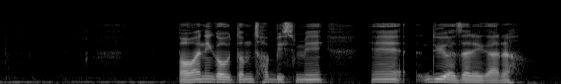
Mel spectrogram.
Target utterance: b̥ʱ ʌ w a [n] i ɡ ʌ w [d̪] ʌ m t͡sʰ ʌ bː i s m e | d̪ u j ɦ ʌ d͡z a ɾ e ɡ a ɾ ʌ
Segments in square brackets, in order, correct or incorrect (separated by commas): correct, incorrect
